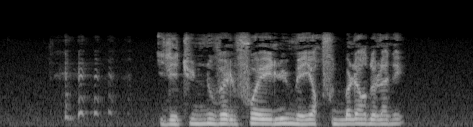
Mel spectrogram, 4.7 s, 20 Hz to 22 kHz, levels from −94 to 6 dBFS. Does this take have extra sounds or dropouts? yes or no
yes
